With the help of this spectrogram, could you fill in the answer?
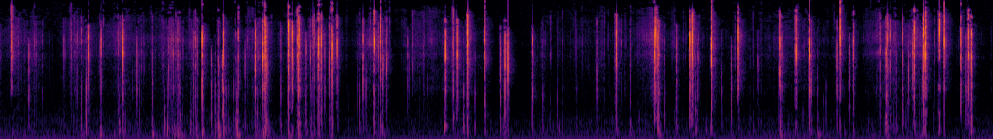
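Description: A small, clear plastic packet with a red and white label is crumpled and rubbed between fingers beside the mic. It makes a rapid, irregular stream of sharp, bright crinkles and crackles with almost no low end. Each snap dies away instantly, with brief quiet gaps between bursts.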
